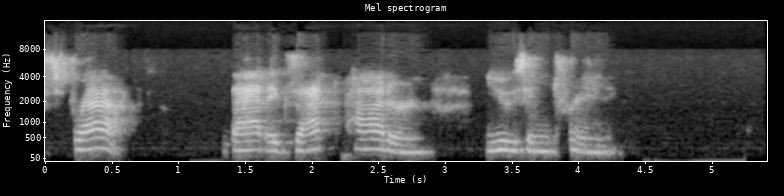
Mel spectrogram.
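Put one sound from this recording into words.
A middle-aged woman speaks calmly and clearly, close by.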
